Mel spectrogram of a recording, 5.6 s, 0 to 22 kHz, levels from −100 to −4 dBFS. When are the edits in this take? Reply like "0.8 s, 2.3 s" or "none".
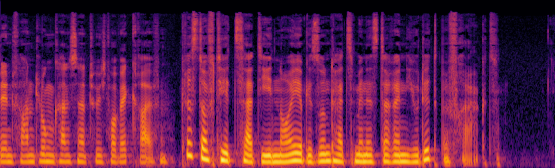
1.1 s, 1.7 s, 3.0 s, 4.4 s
